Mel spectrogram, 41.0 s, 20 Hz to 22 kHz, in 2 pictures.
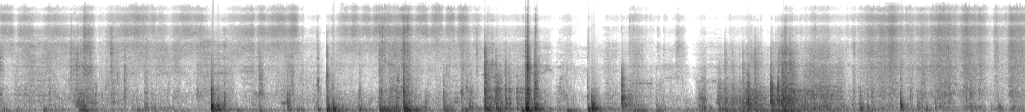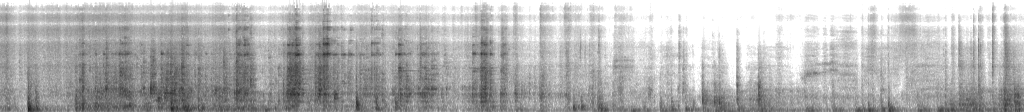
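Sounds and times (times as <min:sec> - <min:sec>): objects knocking and clinking: 0:22.1 - 0:30.9.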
